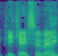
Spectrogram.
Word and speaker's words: Subban: Subban, how you pronounce his name? – PK Subban. – PK Subban. I can make sure I pronounced it right.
